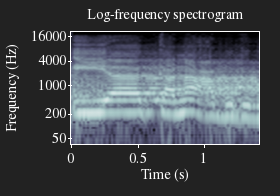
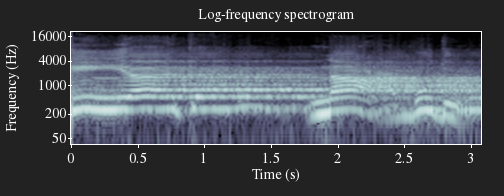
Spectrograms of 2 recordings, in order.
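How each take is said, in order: First: The two words run together as one. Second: The first word ends slowly, then stress on na. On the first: The speaker calls it wrong. "আমরা অধিকাংশ সময় এখানে একটা ভুল করে থাকি" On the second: The speaker calls it right. "একটু স্লোতে পড়বেন, পরেরটাতে একটু প্রেসার দিয়ে পড়বেন"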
